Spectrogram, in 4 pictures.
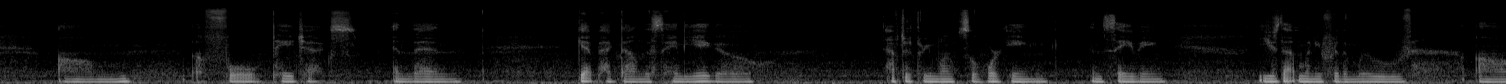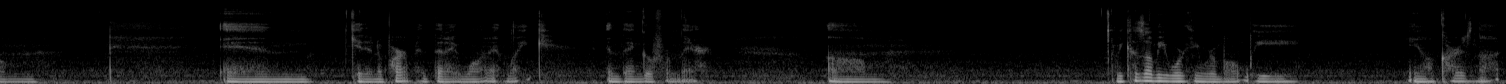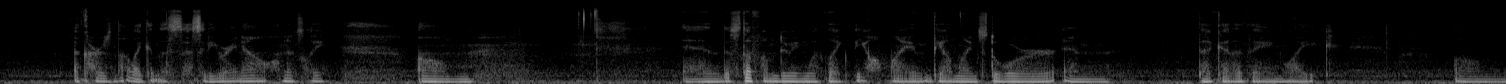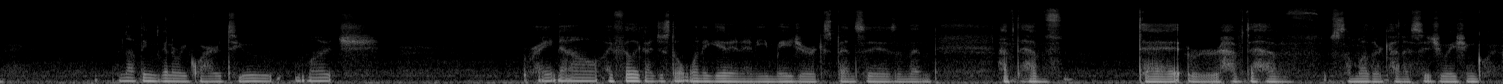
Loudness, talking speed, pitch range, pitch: -36 LUFS, 115 wpm, 80-130 Hz, 120 Hz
